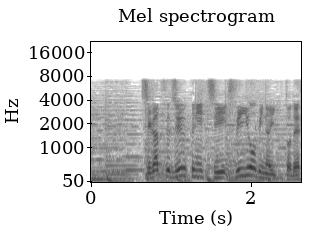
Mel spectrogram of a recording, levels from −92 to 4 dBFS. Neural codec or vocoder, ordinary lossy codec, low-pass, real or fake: none; none; 7.2 kHz; real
